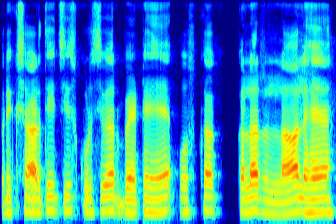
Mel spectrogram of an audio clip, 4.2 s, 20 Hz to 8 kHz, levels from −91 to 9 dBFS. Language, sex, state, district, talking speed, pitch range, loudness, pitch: Hindi, male, Uttar Pradesh, Shamli, 140 wpm, 125-140 Hz, -19 LUFS, 130 Hz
